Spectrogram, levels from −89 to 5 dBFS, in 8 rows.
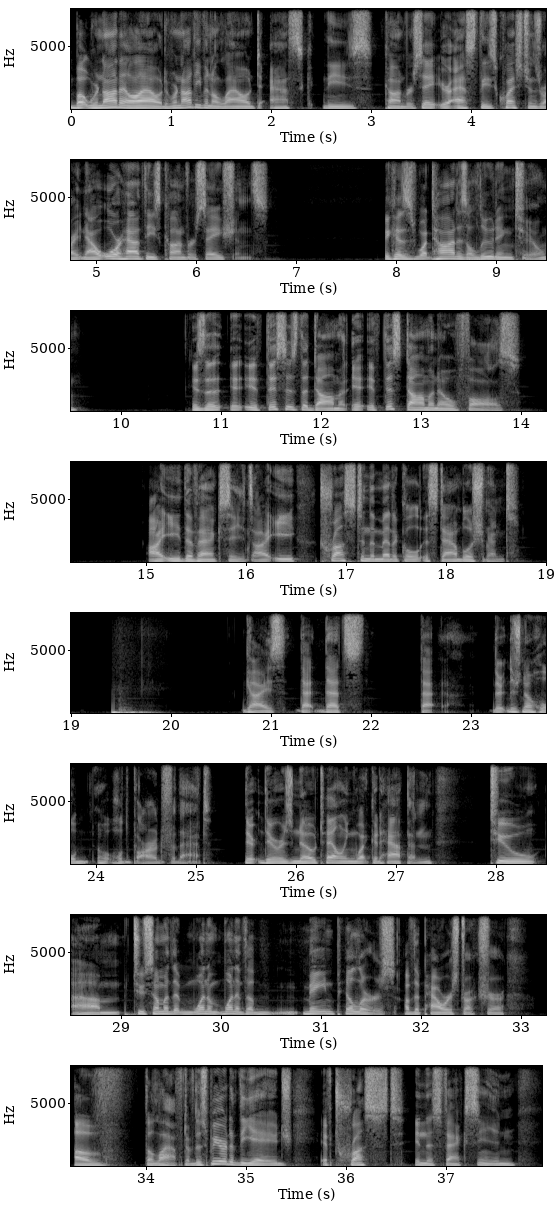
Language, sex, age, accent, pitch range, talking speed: English, male, 30-49, American, 105-135 Hz, 160 wpm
